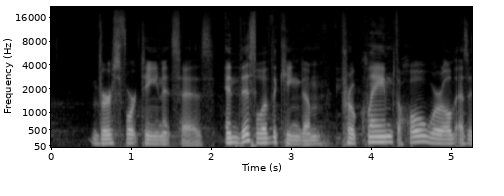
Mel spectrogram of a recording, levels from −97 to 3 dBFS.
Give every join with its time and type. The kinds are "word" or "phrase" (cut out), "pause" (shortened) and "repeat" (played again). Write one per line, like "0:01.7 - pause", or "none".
0:02.1 - pause
0:02.6 - word
0:03.6 - phrase
0:04.3 - word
